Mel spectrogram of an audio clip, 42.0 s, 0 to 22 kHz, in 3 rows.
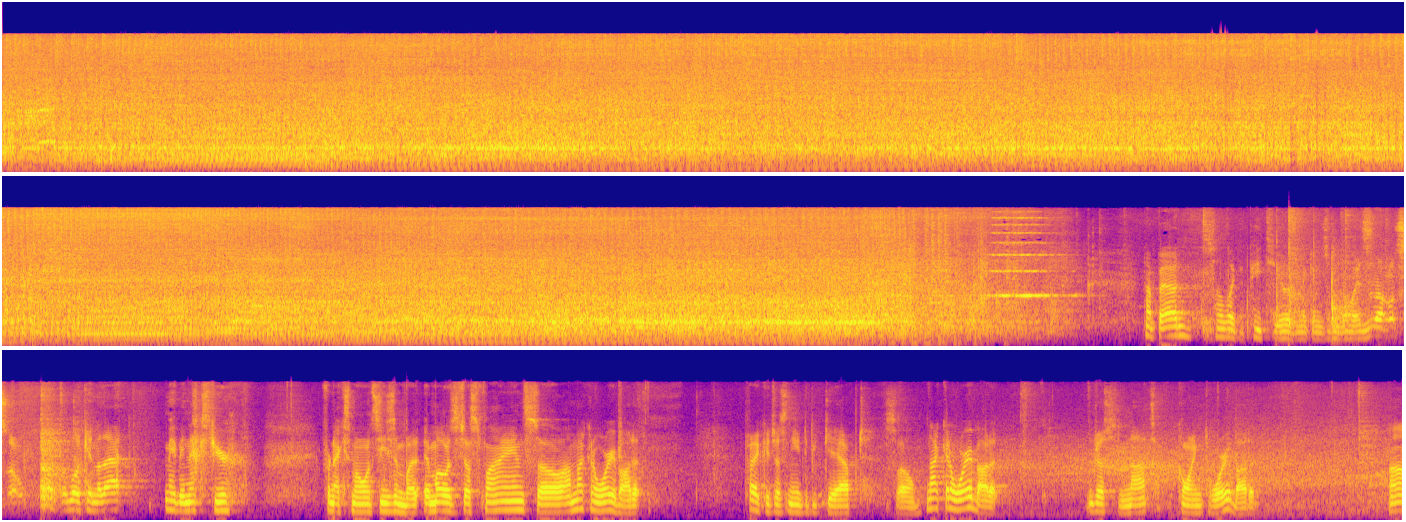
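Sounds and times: lawn tractor engine running: 0.0s - 24.7s.

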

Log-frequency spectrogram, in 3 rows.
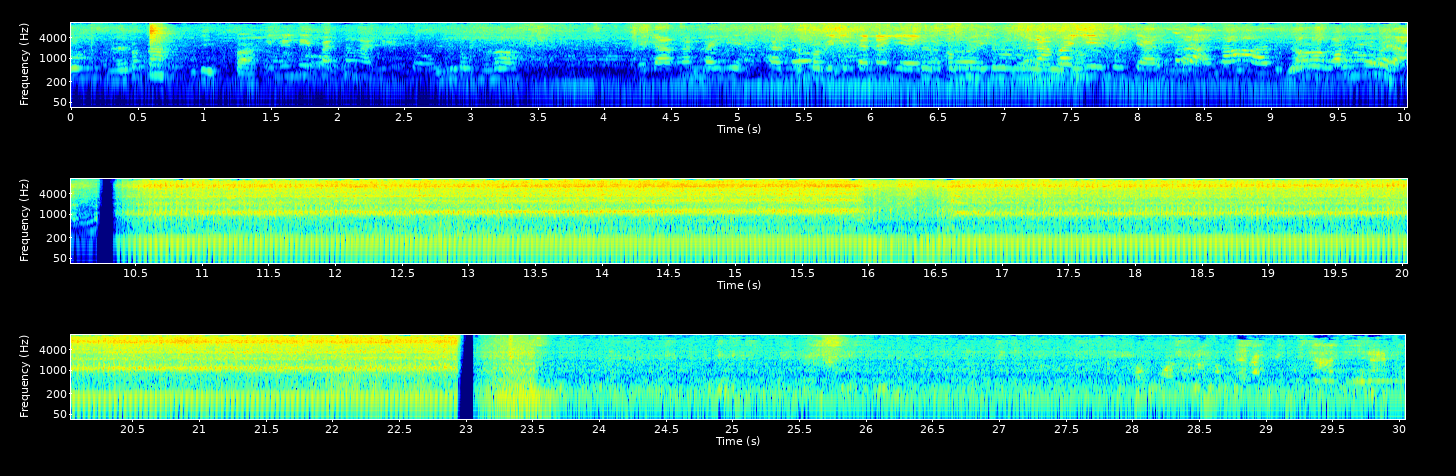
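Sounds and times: vehicle engine droning: 10.4s - 30.0s
quiet rumble: 23.1s - 30.0s.

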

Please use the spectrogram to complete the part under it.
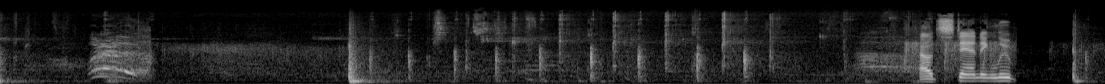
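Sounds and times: table tennis ball clicks: 3.6s - 8.6s.

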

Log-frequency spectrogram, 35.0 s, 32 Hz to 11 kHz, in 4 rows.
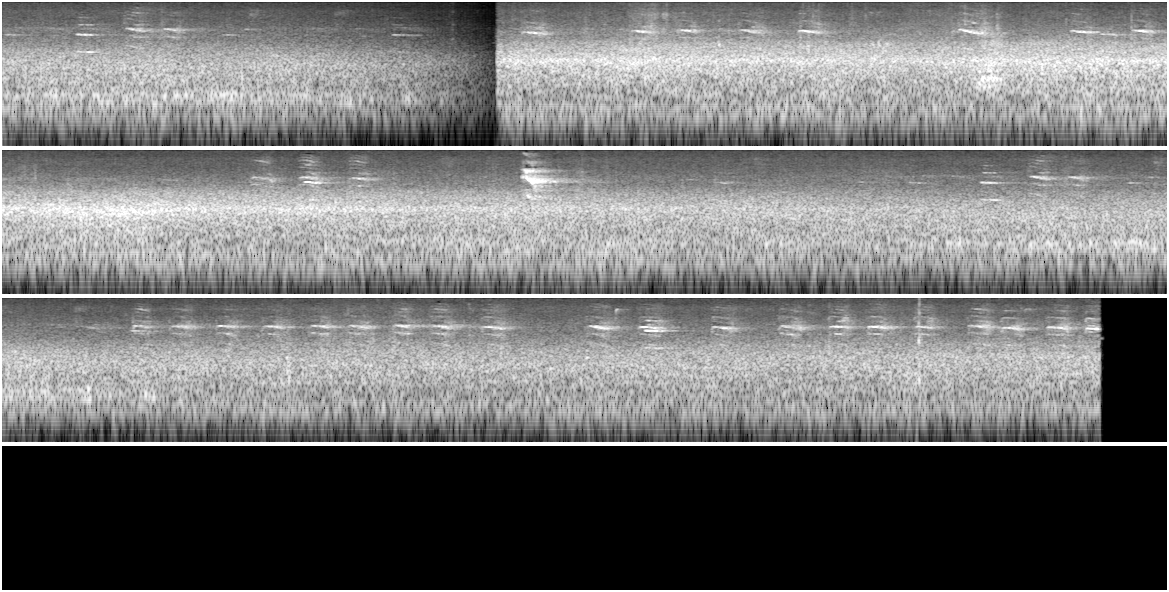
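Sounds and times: outdoor background hiss: 0.0s - 25.7s
small birds chirping: 3.8s - 25.7s.

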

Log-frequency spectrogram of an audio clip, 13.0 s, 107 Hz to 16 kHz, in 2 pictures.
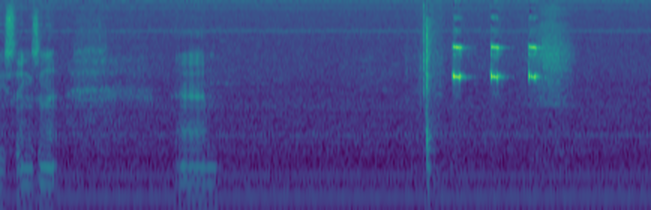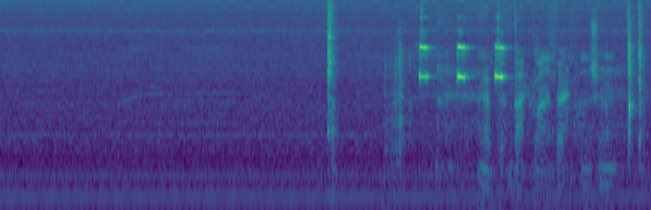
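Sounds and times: inverter humming: 0.0s - 13.0s
short high electronic beeps: 4.6s - 5.5s.

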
